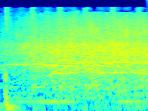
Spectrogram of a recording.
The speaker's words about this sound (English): I need to get a round of applause for you before you even answer.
